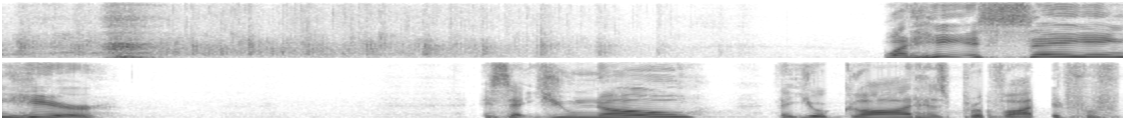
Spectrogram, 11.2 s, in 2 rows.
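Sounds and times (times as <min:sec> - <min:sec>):
audience clapping: 0:00.0 - 0:03.8
speech: 0:04.4 - 0:06.2, 0:08.0 - 0:11.2.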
